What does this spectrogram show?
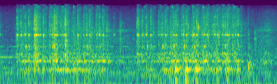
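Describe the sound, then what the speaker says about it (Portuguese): Close, loud whirring of a sewing machine stitching a zipper on a bag, two continuous runs split by a brief pause for the backstitch, no talking. "Aí agora eu vou passar aqui uma costurinha prendendo o zíper"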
